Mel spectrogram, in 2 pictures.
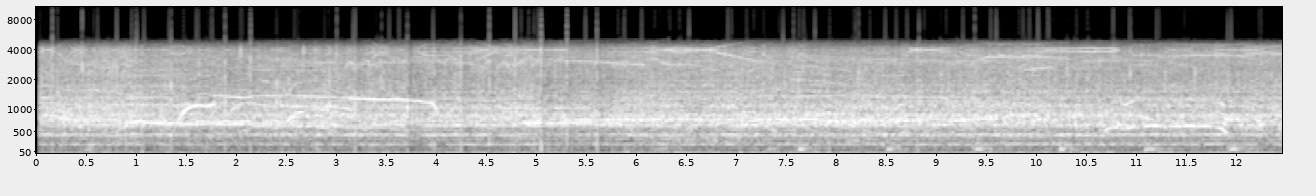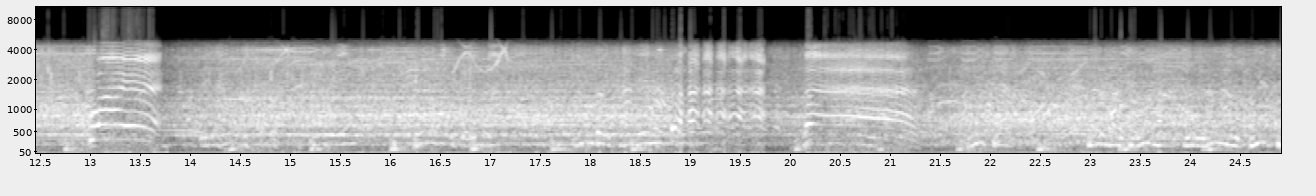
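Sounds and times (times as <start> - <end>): stadium crowd cheering and chanting: 0.0 - 24.9.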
